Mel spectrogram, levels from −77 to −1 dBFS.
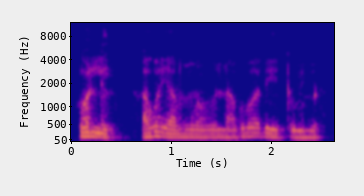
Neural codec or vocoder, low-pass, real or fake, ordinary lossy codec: codec, 24 kHz, 3 kbps, HILCodec; none; fake; none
